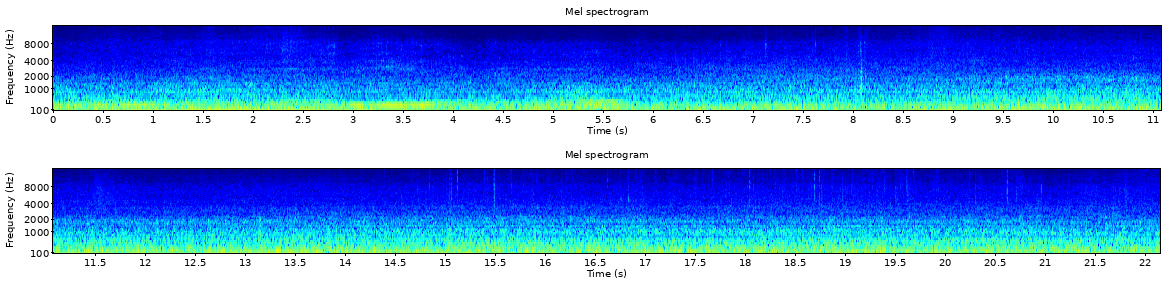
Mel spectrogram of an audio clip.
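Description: Steady low rumble of motor vehicles running, with a pitched drone that rises and falls during the first few seconds and a steadier hum later on.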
